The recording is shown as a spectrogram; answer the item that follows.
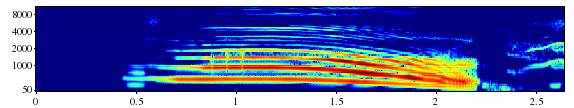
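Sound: person imitating an elephant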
